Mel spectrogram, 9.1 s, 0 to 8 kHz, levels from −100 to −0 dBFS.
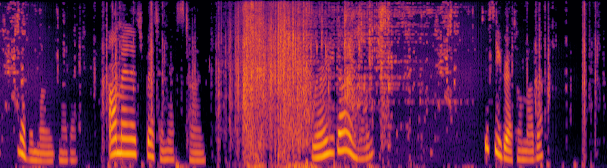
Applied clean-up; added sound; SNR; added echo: classical method spectral subtraction.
